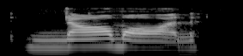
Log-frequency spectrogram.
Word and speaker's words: Gnomon: I'm thinking it's Gnomon, but it's spelled G-N-O-M-O-N. – Gnomon. – No, see? – Because gnome is G-N-O-M-E. – Oh, yeah, you're right. – So Gnomon is how I would say it, but Gnomon works too.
